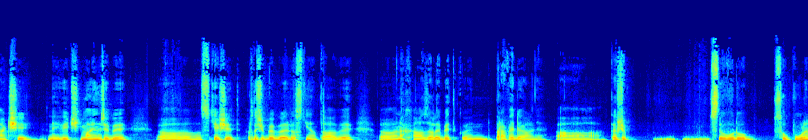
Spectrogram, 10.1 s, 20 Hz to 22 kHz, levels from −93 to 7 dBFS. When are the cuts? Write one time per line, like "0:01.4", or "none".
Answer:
0:02.6
0:03.8
0:06.9
0:09.0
